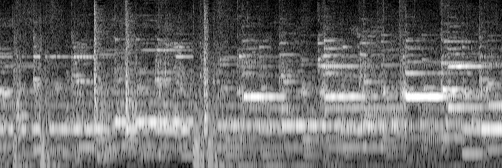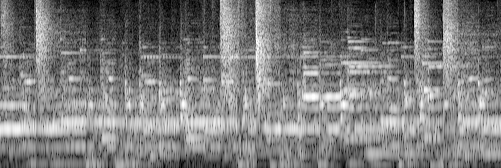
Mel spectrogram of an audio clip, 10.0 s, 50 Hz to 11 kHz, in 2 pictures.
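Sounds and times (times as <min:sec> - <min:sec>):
bell-like tuned percussion: 0:00.0 - 0:10.0
hand drum playing: 0:00.0 - 0:10.0.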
